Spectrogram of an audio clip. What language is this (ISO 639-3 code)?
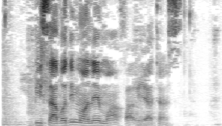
fas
